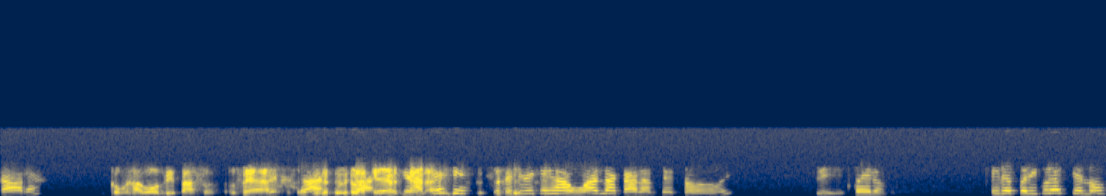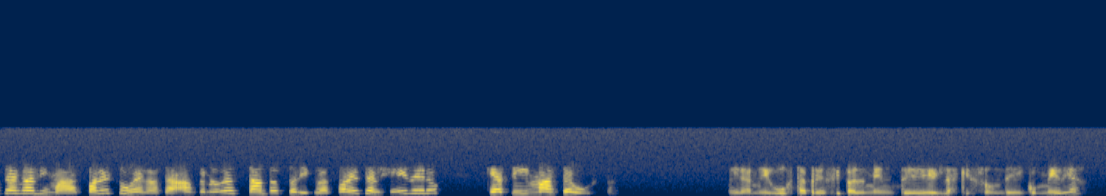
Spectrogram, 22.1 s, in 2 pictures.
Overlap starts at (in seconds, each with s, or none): 2.7 s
